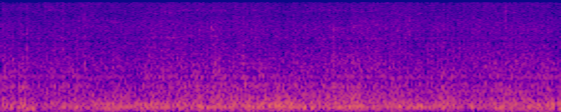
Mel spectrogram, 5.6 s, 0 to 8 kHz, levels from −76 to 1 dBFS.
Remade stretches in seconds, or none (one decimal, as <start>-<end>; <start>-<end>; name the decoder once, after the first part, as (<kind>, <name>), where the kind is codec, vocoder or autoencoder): none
